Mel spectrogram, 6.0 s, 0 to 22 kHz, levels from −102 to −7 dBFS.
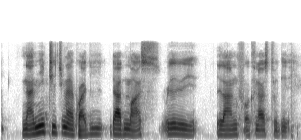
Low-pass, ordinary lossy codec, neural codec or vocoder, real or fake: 7.2 kHz; none; codec, 24 kHz, 1 kbps, SNAC; fake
